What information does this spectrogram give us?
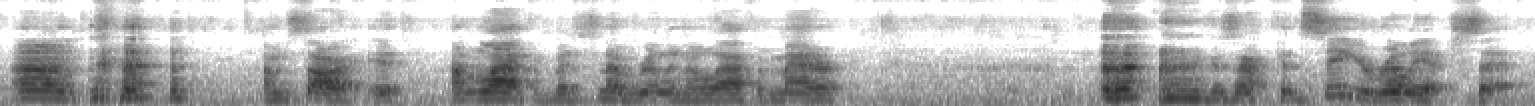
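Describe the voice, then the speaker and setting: A woman's voice: mid-range voice, normal speed, a bit bright, a little hiss or hum. A woman giving a casual tarot reading, chatty and repeating phrases for emphasis. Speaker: tarot reader.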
